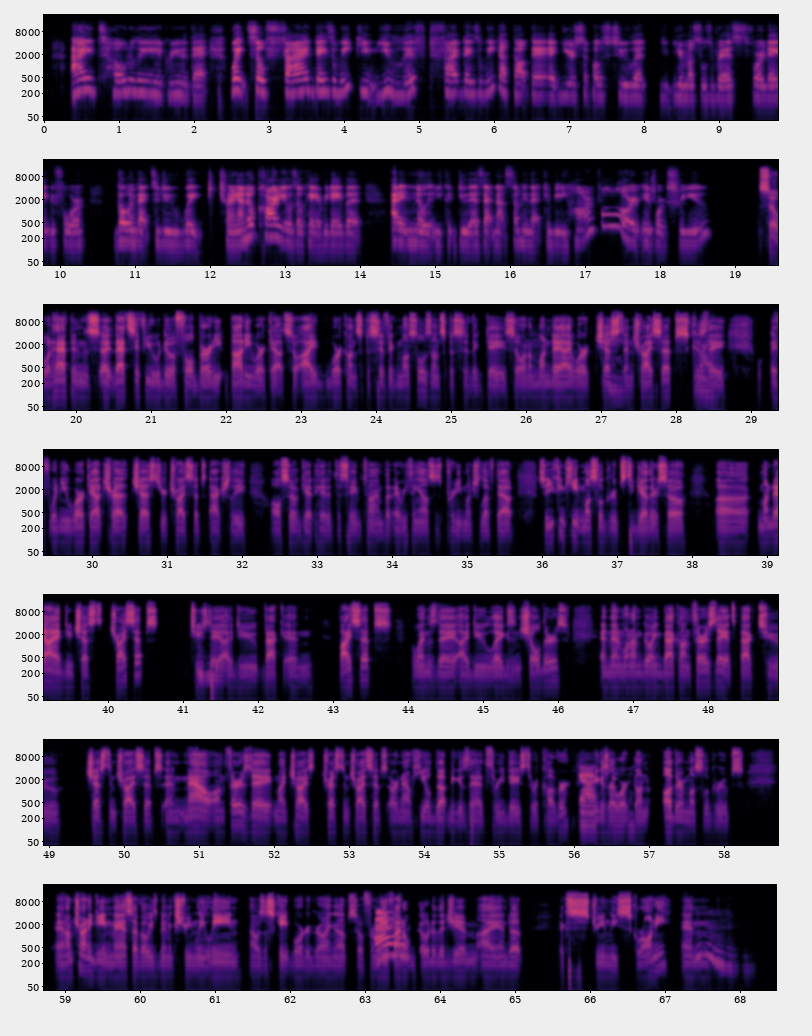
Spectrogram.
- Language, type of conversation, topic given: English, unstructured, How do you stay motivated to move regularly?
- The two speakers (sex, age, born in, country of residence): female, 40-44, United States, United States; male, 35-39, United States, United States
- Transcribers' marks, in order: none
